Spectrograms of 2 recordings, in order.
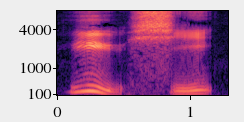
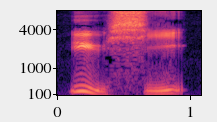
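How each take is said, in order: Both takes have the same delivery.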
